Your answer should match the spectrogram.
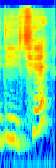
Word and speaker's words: dice: E aí imagina se está perguntando isso para um senhor. Dice qualcosa? E você fala dici qualcosa. Você pode passar por mal educado por ter falado i e não o e.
